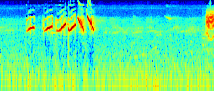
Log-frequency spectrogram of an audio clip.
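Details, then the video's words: Tui tui style song of a double-collared seedeater, used for training and stimulating other males, with a female call also present in the recording: a rapid run of about six rising whistled notes, a pause, then one harsh buzzy note. "CANTO DO COLEIRO TUI TUI PERFEITO PARA TREINAMENTO DE PAPA CAPIM ESQUENTAR COLEIRO TUI TUI"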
